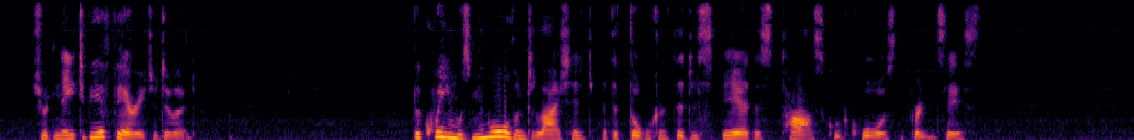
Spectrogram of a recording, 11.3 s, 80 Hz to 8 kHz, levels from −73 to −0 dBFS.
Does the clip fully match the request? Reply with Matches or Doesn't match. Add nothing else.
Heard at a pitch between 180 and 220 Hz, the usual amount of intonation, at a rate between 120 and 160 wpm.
Matches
